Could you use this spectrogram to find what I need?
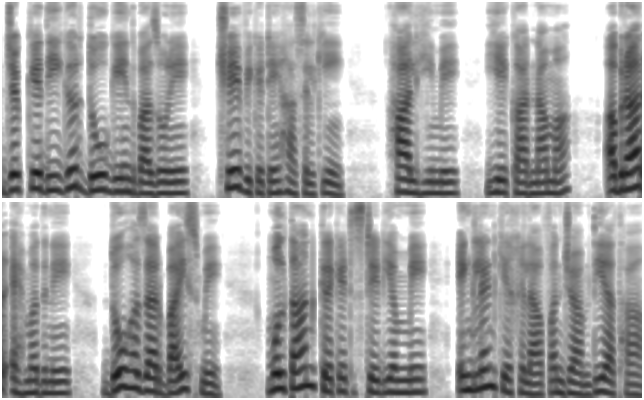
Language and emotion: Urdu, neutral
